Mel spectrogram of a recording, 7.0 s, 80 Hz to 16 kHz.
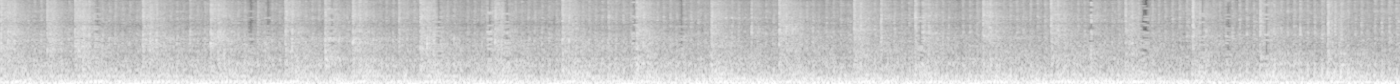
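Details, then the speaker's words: PowerSmart DB7006 snowblower, after slight idle screw tuning: steady even pace with low throb, no surging or dying out; running smoothly. "Running pretty decent there. Just had to tune the idle screw there just a little bit."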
